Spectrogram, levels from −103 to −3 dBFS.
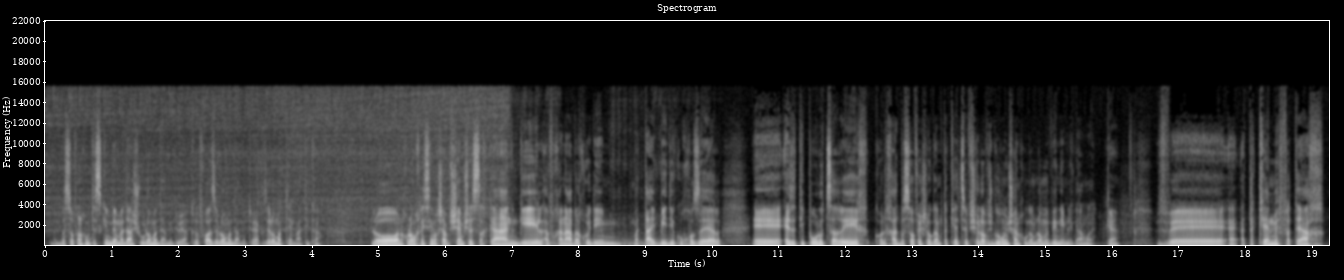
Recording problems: household noises; faint; until 9.5 s; 20 dB below the speech

